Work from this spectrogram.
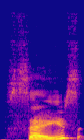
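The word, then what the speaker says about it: seis: tres cuatro Cinco says I am not sure why this one is always pronounced wrong says and they always misspell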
